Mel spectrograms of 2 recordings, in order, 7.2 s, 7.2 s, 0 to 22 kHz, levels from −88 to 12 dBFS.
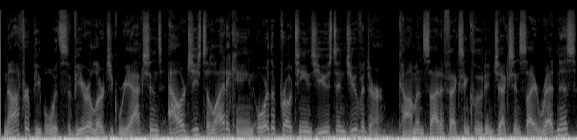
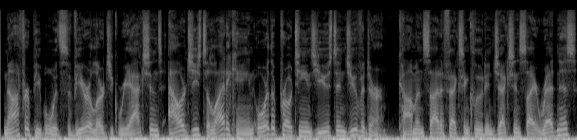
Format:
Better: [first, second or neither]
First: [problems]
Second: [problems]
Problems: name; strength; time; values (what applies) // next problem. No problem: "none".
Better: second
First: low rumble; loud; throughout; 9 dB below the speech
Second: low rumble; faint; throughout; 25 dB below the speech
